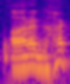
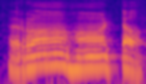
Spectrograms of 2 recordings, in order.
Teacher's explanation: महाप्राण ध्वनि ह में बदलती है, इसीलिए घ ध्वनि देखिए ह में बदल गई। अकारण अनुनासिकता भी है।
